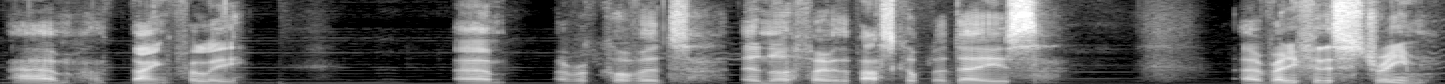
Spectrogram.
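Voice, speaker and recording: A young man from the United Kingdom, getting over a flu, hosts a live stream for a marble racing channel, reading chat messages in chatty, rambling, self-deprecating talk. His low voice is level, bright, and forceful at a normal speed, with frequent pauses. Faint music plays behind him.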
